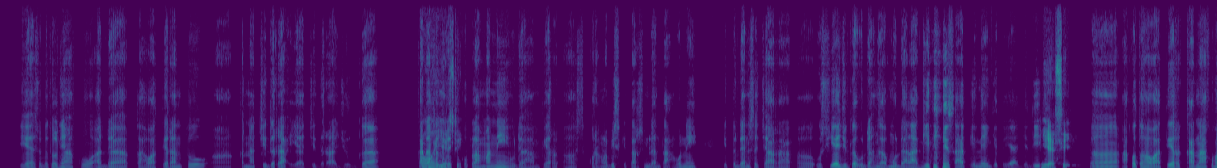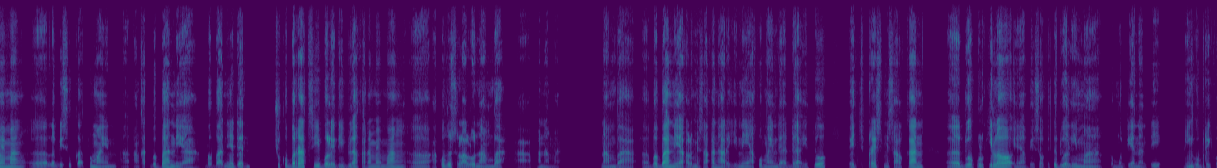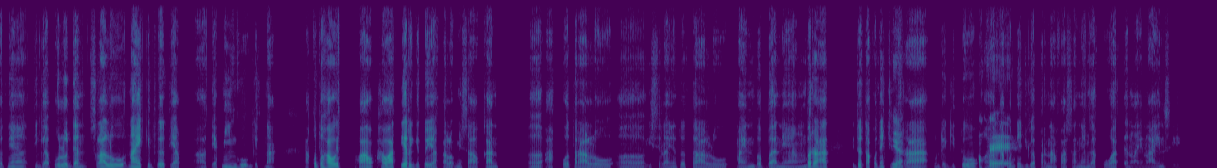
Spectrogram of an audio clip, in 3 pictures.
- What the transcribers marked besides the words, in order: laughing while speaking: "nih"; other background noise; in English: "bench press"
- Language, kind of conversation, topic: Indonesian, advice, Bagaimana cara kembali berolahraga setelah lama berhenti jika saya takut tubuh saya tidak mampu?
- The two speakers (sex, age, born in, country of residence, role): male, 25-29, Indonesia, Indonesia, advisor; male, 35-39, Indonesia, Indonesia, user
